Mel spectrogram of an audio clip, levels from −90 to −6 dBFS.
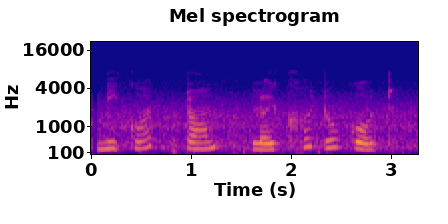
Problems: low volume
